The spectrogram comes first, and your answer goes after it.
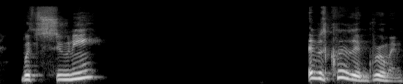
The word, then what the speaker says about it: Soon-Yi: Glenn says no big deal, but it's pronounced Soon-Yi. No, I don't think so. It's spelled Soon-Yi. I think it's pronounced Suni. Glenn, you can let me know if I'm wrong, but in the doc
